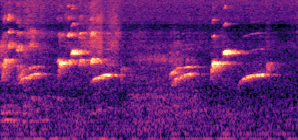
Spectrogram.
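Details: Caged common linnet in its first training session for table singing: short bursts of clear twittering and whistled notes, some sliding, some rising, that start and stop over faint steady background noise.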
